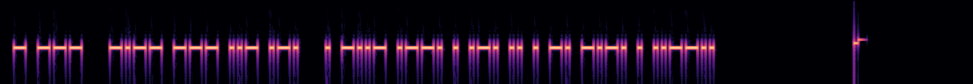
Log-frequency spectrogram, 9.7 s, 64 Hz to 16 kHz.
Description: Morse code, heard as a keyed tone, about 30 wpm, 700 Hz. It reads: TO YOUR EXPERIENCE?
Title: Sentences from Top 1000 Words - Review Part 4 - 30wpm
